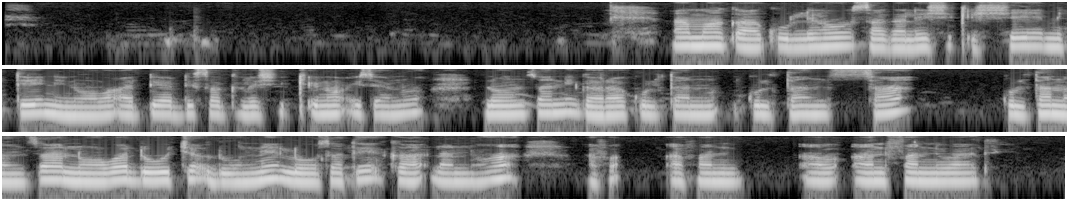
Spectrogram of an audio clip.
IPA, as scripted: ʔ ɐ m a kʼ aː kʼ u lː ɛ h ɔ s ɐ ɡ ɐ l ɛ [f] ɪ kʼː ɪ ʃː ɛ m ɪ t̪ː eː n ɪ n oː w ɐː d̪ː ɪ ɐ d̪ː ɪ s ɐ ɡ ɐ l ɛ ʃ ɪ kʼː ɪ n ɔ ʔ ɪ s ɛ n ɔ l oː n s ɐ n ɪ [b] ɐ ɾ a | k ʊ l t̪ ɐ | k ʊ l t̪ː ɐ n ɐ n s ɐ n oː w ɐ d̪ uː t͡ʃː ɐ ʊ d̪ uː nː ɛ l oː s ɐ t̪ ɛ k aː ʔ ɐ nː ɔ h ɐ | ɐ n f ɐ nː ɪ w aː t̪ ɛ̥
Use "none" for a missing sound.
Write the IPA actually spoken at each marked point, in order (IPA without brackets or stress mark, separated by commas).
ʃ, ɡ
